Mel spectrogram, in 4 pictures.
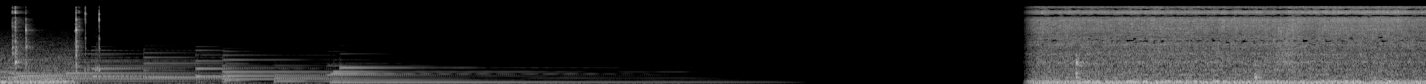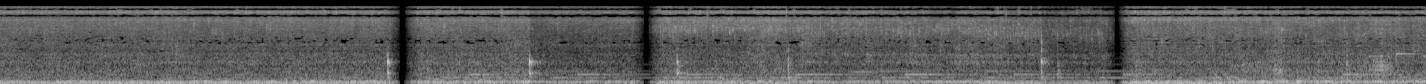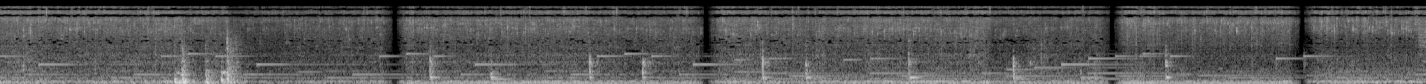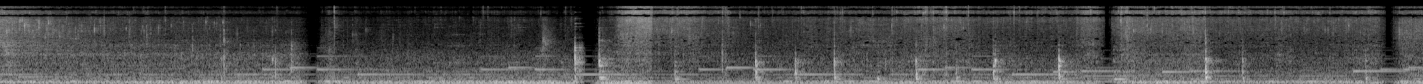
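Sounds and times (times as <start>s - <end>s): soft melodic background music: 0.0s - 6.4s, 18.4s - 57.0s
shrimp sizzling in oil: 10.3s - 46.2s, 48.9s - 57.0s.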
